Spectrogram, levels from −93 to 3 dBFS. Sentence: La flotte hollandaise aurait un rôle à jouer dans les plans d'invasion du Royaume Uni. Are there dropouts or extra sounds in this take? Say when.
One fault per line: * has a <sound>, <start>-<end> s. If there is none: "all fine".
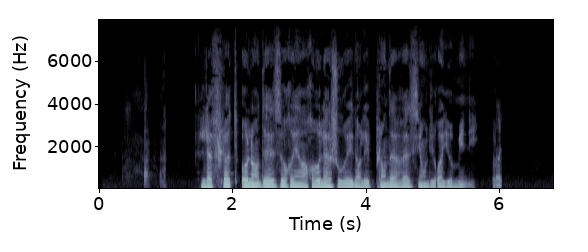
* has a laugh, 0.3-1.0 s
* has a laugh, 5.9-6.0 s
